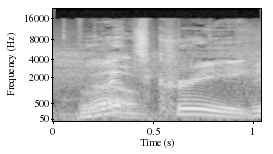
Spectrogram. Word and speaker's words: Blitzkrieg: Blitzkrieg. – Oh. Yeah. – Only two syllables.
